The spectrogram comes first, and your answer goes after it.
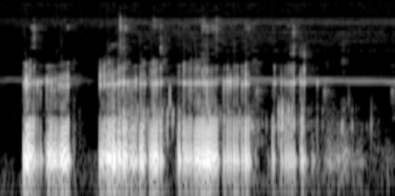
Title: Stomach growling hungry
